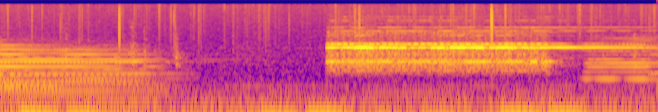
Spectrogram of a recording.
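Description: A telephone rings with a bright, warbling electronic bell tone, a sustained burst midway through following softer tonal sounds, clear with no talking.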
